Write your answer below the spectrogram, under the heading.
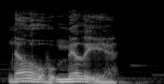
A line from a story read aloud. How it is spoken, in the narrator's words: Tommy cries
